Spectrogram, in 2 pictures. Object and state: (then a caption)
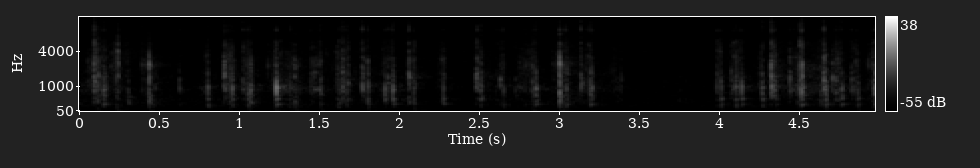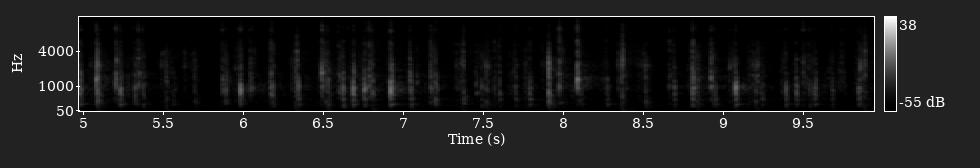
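Plastic mechanical keyboard being typed on. Fingertips of both hands type fast on a NiZ Plum Atom 68, a compact 68-key mechanical keyboard with a white plastic case and purple and yellow Domikey Gas Attack SA plastic keycaps, resting on a desk pad. A rapid stream of short, sharp plastic clacks centered around 940 Hz dies away almost instantly after each stroke. The typing pauses briefly a little past the three-second mark, then resumes at the same quick pace.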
